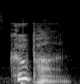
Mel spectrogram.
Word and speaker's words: coupon: Coupon. – Coupon. – It's coop. – Oh, coop. Not cube. It's coop. – It's coupon.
